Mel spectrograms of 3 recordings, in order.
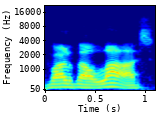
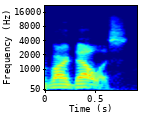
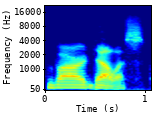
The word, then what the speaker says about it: Vardalas: But in Greek, it's a three-syllable name, Vardalas. In English, it's more Vardalas. So that's why I encourage people to say, when you use my last name, think of Dallas, Texas, Vardalas.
